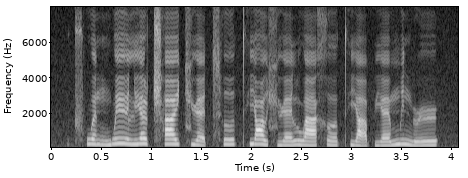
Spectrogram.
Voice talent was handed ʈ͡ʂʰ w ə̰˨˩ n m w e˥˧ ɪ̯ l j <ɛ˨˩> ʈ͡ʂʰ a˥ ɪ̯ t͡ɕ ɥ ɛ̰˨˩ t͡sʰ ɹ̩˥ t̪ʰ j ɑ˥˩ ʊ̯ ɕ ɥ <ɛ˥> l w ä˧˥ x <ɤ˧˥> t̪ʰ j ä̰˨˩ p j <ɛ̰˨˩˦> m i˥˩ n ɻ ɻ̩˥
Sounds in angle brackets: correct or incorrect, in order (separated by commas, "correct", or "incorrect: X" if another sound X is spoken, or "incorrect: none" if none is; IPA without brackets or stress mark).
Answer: incorrect: ɛ˥˩, incorrect: ɛ˧˥, correct, incorrect: ɛ˧˥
